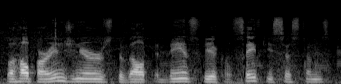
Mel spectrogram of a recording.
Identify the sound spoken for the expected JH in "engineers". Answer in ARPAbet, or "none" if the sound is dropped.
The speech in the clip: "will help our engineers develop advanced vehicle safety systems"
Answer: JH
